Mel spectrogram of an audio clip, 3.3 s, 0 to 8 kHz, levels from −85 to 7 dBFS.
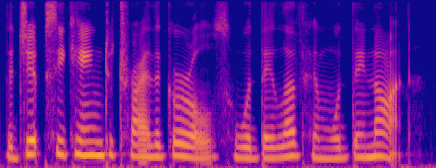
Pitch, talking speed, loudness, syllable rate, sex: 210 Hz, 255 wpm, -19 LUFS, 5.2 syllables/s, female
